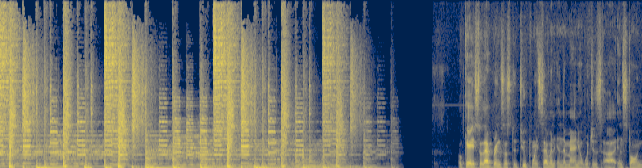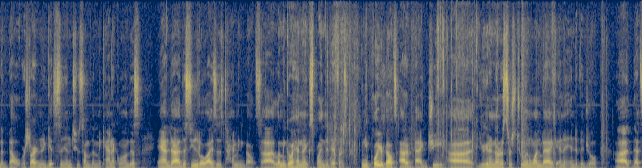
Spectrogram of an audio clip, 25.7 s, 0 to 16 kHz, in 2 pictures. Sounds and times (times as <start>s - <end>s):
Speech: 9.2s - 25.6s.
